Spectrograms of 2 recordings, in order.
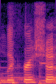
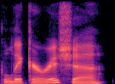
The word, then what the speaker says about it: Licoricia: confess to you that I have always pronounced it with a harder emphasis on the o so it's like licoricea like this week fine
